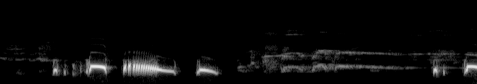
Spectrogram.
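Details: Decoy spotted dove calling wild birds in the morning. It gives clipped notes, a long rolling coo sliding downward and a falling coo. A faint, drawn-out tone follows before another coo sequence begins.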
